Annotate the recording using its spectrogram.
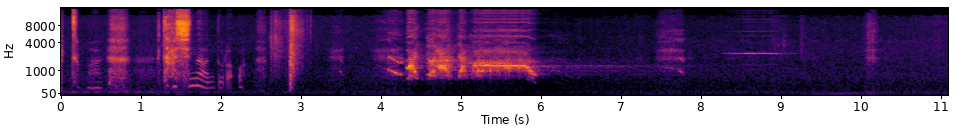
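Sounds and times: loud high-pitched scream: 0:04.3 - 0:06.5.

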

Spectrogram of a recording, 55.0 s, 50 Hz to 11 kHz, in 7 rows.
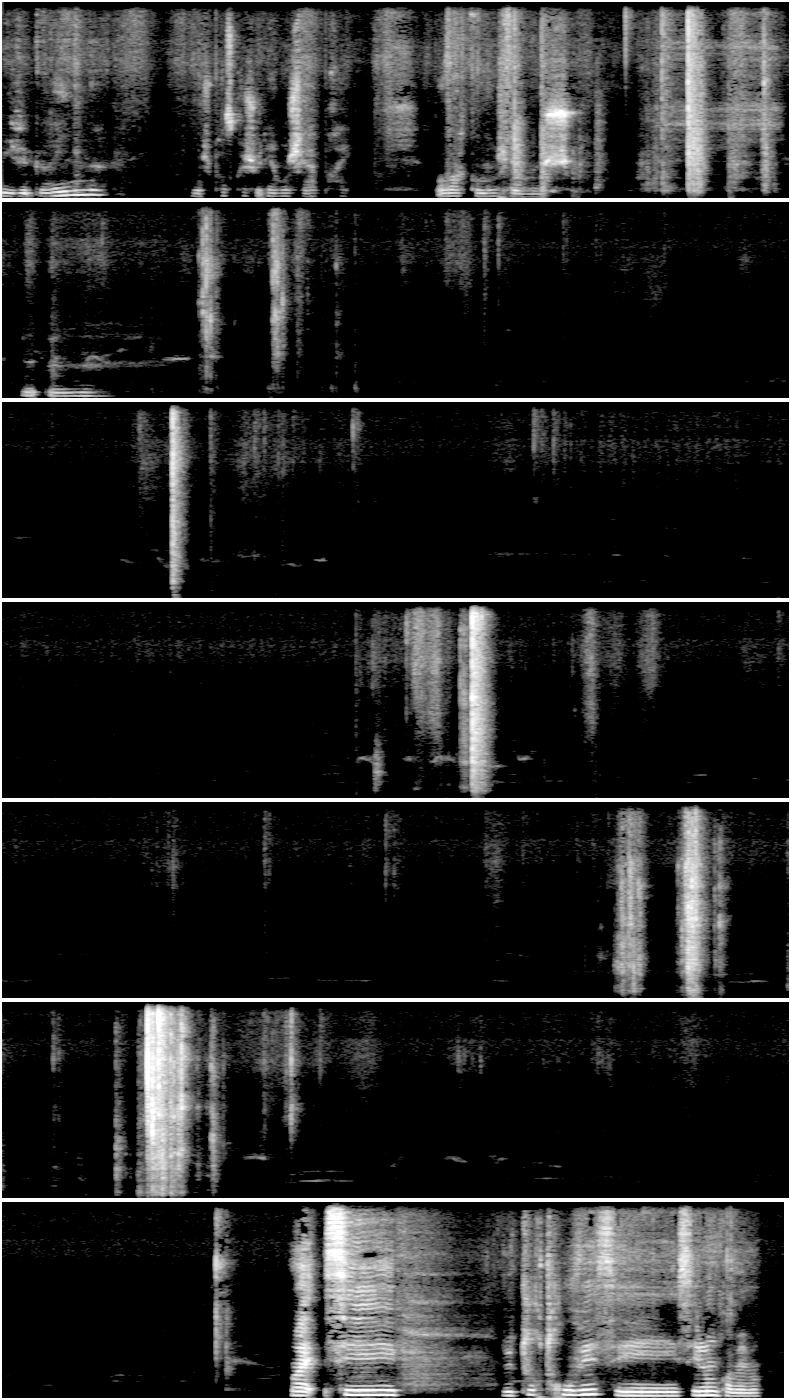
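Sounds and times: wooden pencils clattering: 0:09.8 - 0:11.4, 0:27.7 - 0:28.6, 0:37.4 - 0:38.8, 0:40.5 - 0:42.3.

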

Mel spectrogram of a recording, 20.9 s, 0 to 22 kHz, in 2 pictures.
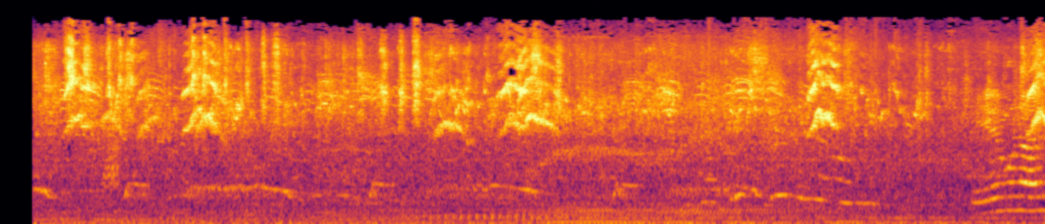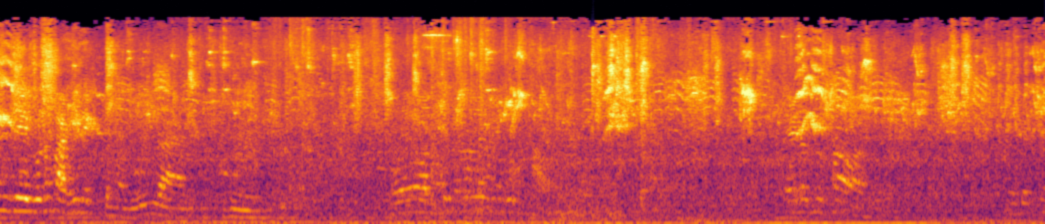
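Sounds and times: budgerigars chirping: 0:00.4 - 0:20.9.

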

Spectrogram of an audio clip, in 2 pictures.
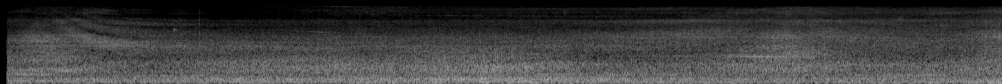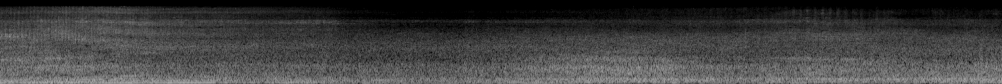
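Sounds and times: motor scooter passing: 0:00.1 - 0:14.0
traffic hum: 0:00.1 - 0:20.0
vehicles passing: 0:00.1 - 0:20.0.

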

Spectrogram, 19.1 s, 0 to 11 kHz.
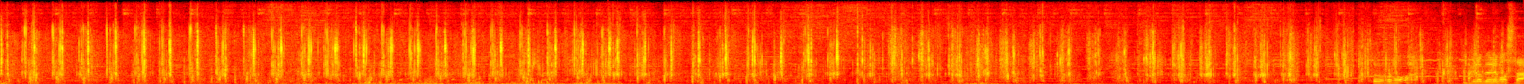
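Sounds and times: running footsteps on gravel: 0:00.0 - 0:19.0
person speaking: 0:16.6 - 0:19.0.

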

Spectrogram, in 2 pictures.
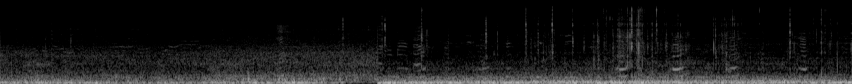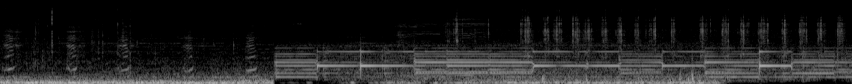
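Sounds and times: car road and engine rumble: 0:00.0 - 0:17.0
light regular ticks: 0:13.0 - 0:17.0.

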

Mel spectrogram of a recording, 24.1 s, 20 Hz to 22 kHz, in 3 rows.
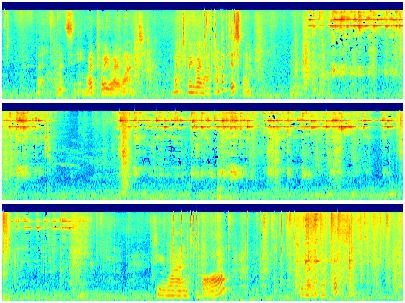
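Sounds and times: dog rummaging through toys: 0:10.2 - 0:24.0.

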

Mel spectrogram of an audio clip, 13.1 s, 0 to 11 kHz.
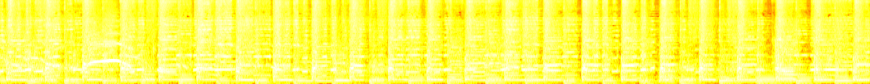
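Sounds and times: button accordion melody: 0:00.0 - 0:13.0
drums oom-pah beat: 0:00.0 - 0:13.0
electric bass: 0:00.0 - 0:13.0.

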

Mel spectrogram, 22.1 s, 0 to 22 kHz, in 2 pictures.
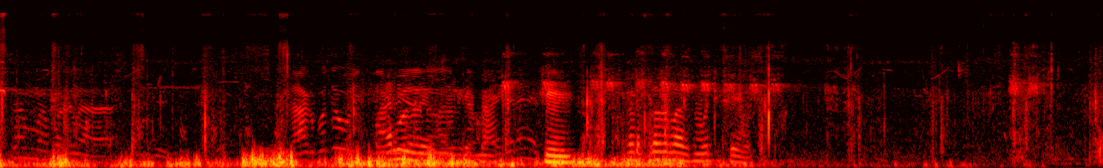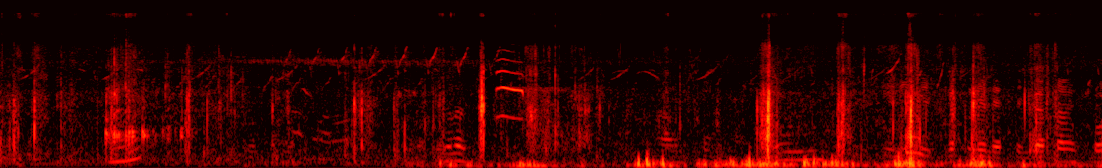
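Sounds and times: chirps: 0:04.4 - 0:22.0.

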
